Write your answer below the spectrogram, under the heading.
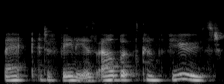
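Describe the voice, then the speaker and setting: A woman's voice: medium pitch, steady tone, normal speed, muffled recording. A woman with a New Zealand accent reading a rhyming children's story expressively, as its author. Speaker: author reading her own book.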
